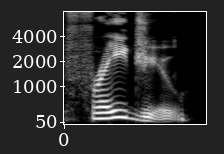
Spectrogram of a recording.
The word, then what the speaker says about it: fragile: the fragile fragile that we all hold very tenderly in our hands. – Oh, that's interesting that you say fragile. I pronounce it frage you.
